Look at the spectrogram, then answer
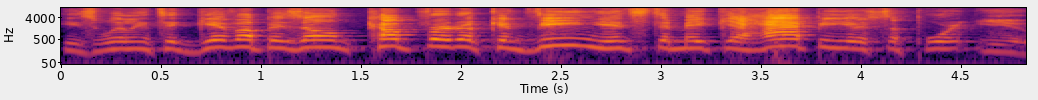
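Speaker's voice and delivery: very loud, emphatic, hammered-home yelling. Explaining signs of a man's devotion to a listener, yelling. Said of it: "Why are you yelling?".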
